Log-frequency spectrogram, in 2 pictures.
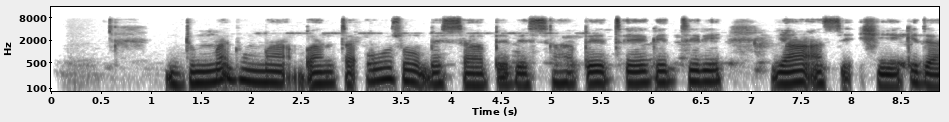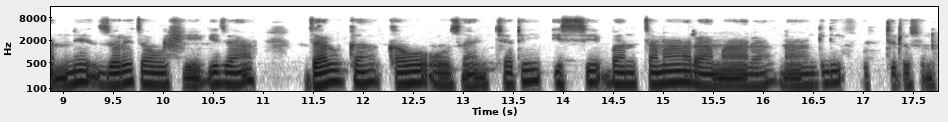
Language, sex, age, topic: Gamo, male, 18-24, government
